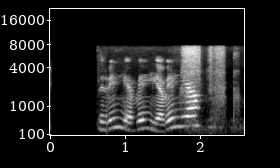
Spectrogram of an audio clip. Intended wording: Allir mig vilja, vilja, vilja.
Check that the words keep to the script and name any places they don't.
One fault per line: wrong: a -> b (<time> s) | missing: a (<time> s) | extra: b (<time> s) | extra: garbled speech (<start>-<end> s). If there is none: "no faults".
missing: mig (0.8 s)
